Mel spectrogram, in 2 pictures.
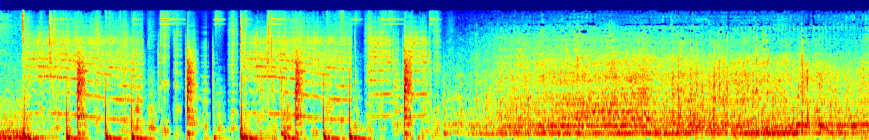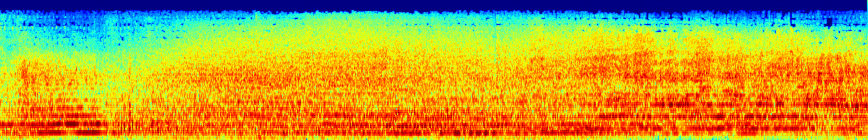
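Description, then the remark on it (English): Endurance racing cars speed past at the Le Mans race weekend: a few quick rising and falling engine whines at first, then a loud, continuous roar of engines that holds steady to the end, with no talking. “The reassuring sound of endurance racing cars, the soundtrack to the weekend at Le Mans.”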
